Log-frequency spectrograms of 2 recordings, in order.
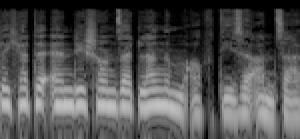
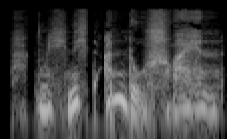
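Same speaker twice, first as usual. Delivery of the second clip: softer, muffled protest; muffled curse; 3 dB quieter than usual. A narrator's reading. Gagged Andy recoils from Jakey's hand, muffled and angry. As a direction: curse him through a taped mouth.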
